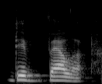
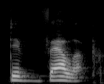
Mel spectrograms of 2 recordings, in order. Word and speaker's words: develop: Develop. Develop, okay? So where's the stress? Here, the second syllable.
